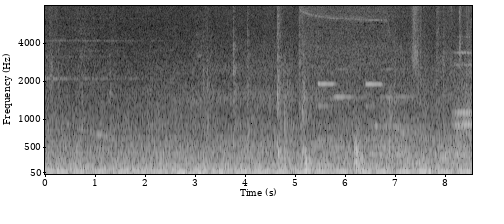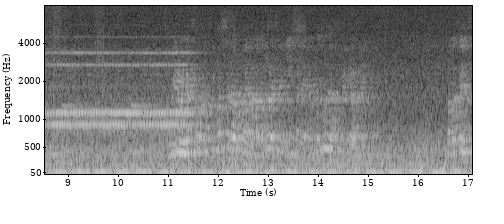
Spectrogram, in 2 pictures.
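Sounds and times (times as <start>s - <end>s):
low train equipment hum: 0.0s - 17.0s
high two-note electronic tone: 8.2s - 11.5s.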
